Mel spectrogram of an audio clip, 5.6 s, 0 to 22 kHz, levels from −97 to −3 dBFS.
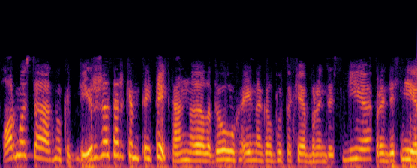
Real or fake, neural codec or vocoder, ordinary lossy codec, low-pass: real; none; Opus, 64 kbps; 5.4 kHz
